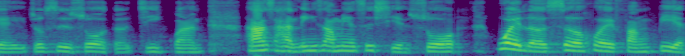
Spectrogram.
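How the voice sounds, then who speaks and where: A woman's medium-pitched voice at a moderate pace, with ordinary pitch variation, on a very clean recording against a silent background. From Taiwan, Taipei. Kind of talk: interview conversation. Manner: laughs often, hearty laugh.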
